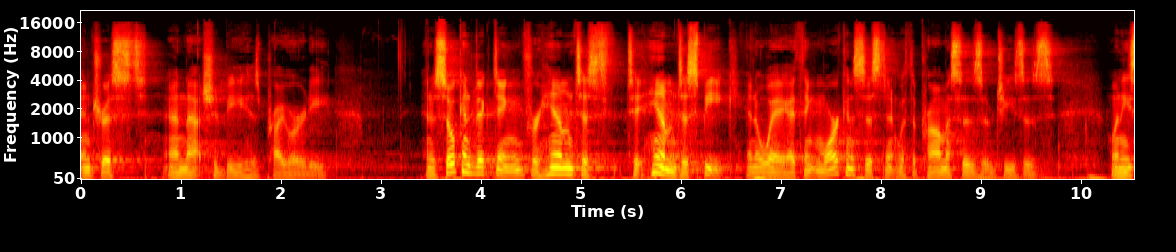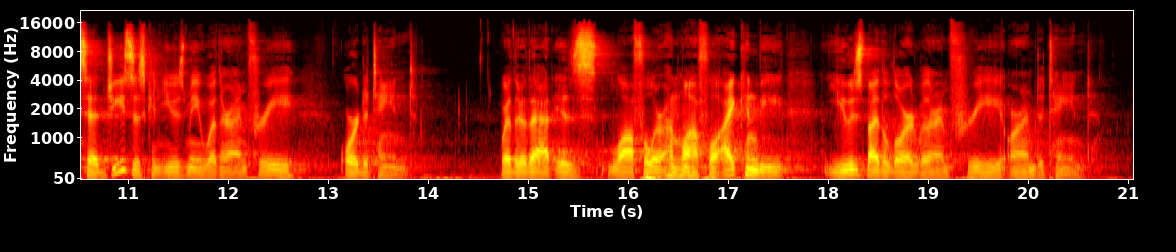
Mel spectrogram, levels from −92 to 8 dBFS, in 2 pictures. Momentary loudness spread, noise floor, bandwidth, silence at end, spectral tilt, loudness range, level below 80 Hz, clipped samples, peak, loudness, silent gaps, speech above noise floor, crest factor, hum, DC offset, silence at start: 15 LU; -55 dBFS; 17.5 kHz; 0.4 s; -3 dB/octave; 6 LU; -42 dBFS; under 0.1%; -4 dBFS; -23 LUFS; none; 31 dB; 20 dB; none; under 0.1%; 0 s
